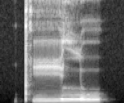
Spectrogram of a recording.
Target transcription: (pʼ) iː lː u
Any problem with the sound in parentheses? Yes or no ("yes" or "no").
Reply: no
